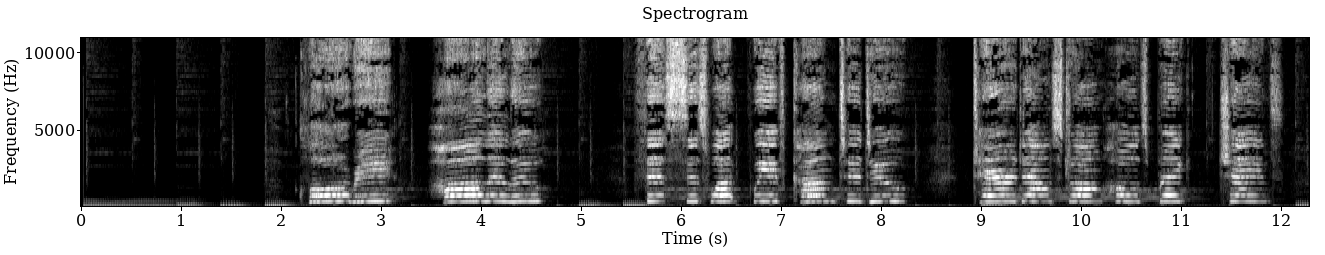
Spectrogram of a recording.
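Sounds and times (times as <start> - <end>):
first tenor voice singing: 2.2 - 4.7, 5.6 - 8.3, 8.9 - 12.1.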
